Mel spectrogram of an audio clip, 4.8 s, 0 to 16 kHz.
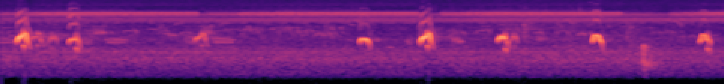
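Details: Blue-tailed bee-eater near its nesting hole, recorded on a Nikon D500; about eight single clipped chirps spaced roughly half a second to a second apart, against a constant thin high-pitched background hiss.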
